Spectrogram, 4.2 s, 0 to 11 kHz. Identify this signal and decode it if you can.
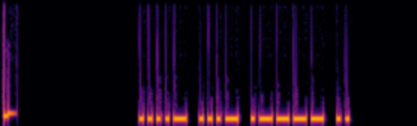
Morse code, heard as a keyed tone, about 27 wpm, 700 Hz. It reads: 4V1I
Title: Four Challenging Letter-Number Combinations 28wpm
